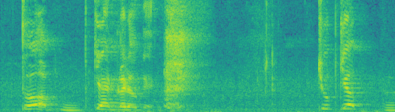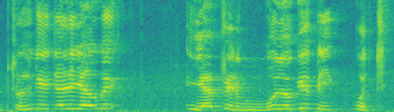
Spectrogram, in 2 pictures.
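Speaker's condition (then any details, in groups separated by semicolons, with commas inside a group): Cerebral palsy; from birth, uses legs for tasks and computer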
